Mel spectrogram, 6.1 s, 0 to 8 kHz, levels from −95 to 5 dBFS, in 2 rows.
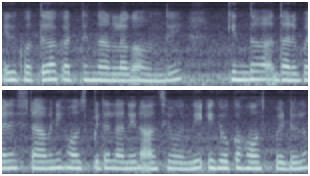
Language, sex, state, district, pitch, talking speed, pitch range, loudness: Telugu, female, Andhra Pradesh, Guntur, 230 Hz, 145 wpm, 225-245 Hz, -13 LUFS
